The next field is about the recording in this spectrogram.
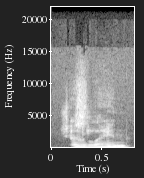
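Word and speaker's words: Ghislaine: How do you pronounce her name? Gelain. Is it Jill Sain? Jiz Lane.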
